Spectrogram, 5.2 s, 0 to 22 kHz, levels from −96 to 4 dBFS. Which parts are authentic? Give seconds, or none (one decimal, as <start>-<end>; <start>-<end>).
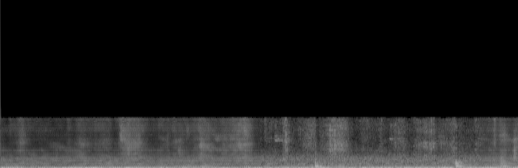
2.6-4.8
